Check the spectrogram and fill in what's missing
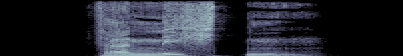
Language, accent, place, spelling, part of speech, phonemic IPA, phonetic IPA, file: German, Germany, Berlin, vernichten, verb, /fɛɐ̯ˈnɪçtən/, [fɛɐ̯ˈnɪçtn̩], De-vernichten.ogg
- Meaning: 1. to destroy; to ruin; to wreck 2. to annihilate; to benothing; to eradicate; to extinguish (to make dying out or nothing)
